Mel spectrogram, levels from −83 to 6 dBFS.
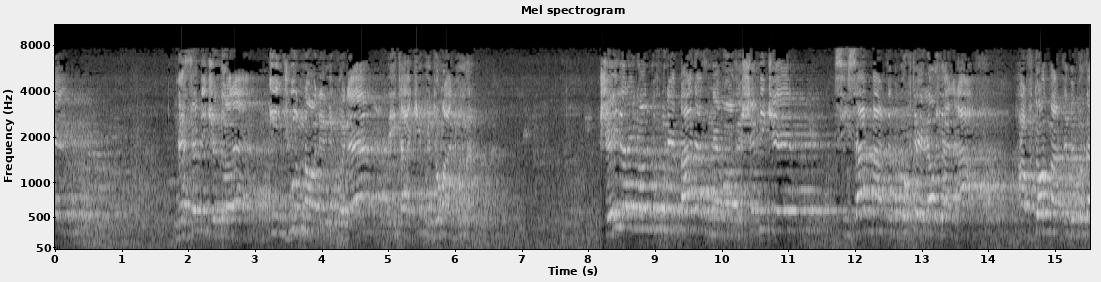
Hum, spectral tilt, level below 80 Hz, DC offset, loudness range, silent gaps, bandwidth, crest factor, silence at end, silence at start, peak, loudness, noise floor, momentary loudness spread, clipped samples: none; 0.5 dB/octave; -54 dBFS; under 0.1%; 4 LU; none; 8 kHz; 16 dB; 0 s; 0 s; 0 dBFS; -13 LUFS; -35 dBFS; 19 LU; under 0.1%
